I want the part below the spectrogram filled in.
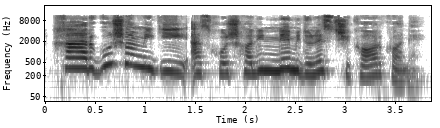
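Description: A woman storyteller narrating a bedtime story to children in a sing-song voice, often addressing them directly. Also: on the high side.

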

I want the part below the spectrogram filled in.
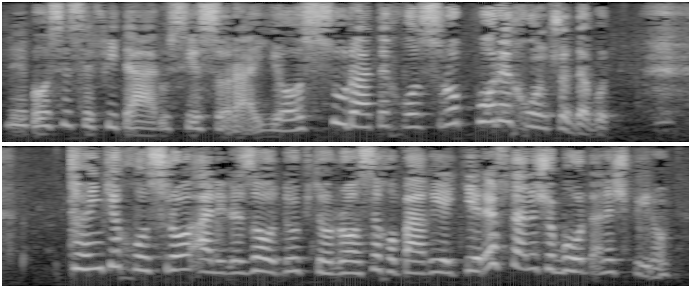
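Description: A woman's voice: a little high, lively intonation, vocal fry, breathy edge, exaggerated voice. An actress playing an anxious mother who recounts a bloody wedding in a radio drama, telling it vividly. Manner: vivid storytelling, shouting out the quotes she retells.

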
